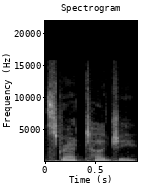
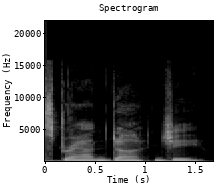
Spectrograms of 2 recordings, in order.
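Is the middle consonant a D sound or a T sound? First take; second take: T sound; D sound. First: The middle consonant is a crisp T sound. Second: The middle consonant is a soft D sound. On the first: It sounds like someone from England. The speaker calls it wrong. "it's not strategy" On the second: It sounds American. The speaker calls it right. "It's a D sound for American English"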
